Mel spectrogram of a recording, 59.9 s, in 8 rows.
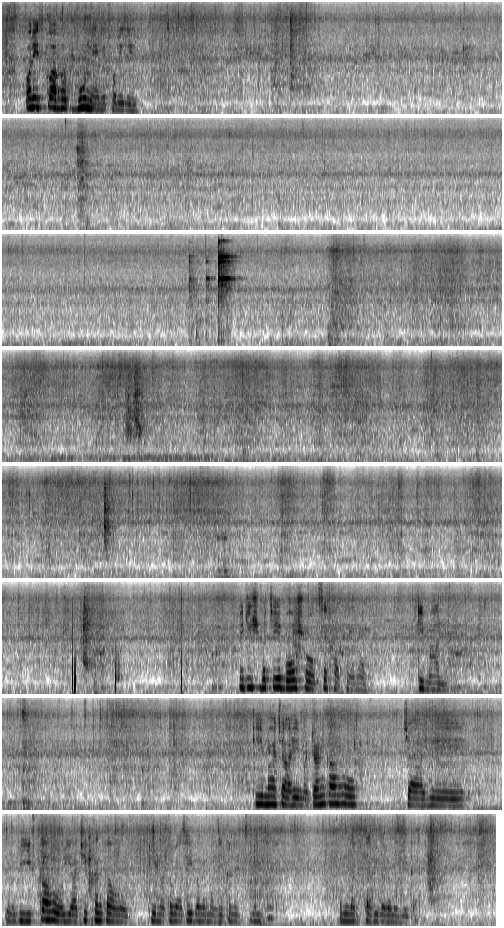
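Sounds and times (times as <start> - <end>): meat and potatoes sizzling: 0.0 - 59.9
spatula scraping a pan: 19.8 - 31.8, 32.5 - 35.0, 35.6 - 45.8, 51.2 - 59.9.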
